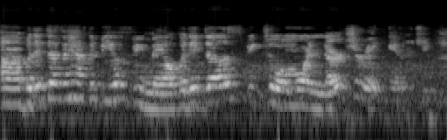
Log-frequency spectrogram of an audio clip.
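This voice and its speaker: Fairly quick speech from a woman with a high-pitched voice and a Florida accent, over noticeable background noise. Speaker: tarot reader. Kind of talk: tarot reading.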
